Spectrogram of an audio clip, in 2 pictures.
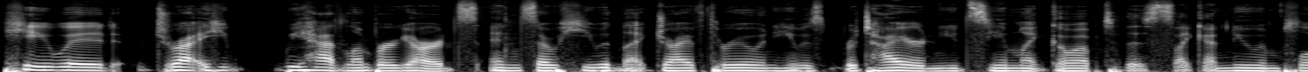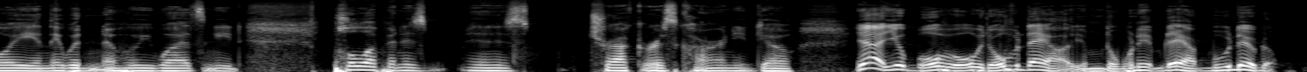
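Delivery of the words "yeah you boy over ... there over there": put-on Cajun-sounding accent. Retelling what a retired relative said to new employees: imitating a Cajun-sounding accent. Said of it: "he almost sounded Cajun".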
